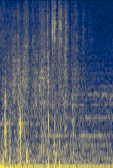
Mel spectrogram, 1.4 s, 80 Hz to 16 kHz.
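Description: Horse whinny in the strategy video game Crusader Kings 2, a brief, fairly clear neigh with faint hoof clip-clop under steady low game background, no talking.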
